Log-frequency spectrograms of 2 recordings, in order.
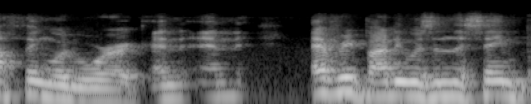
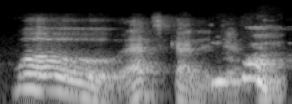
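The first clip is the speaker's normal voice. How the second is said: laughing surprise; 8 semitones higher, 5 dB louder than usual. Retold or imitated. Retold surprise at monk news.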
